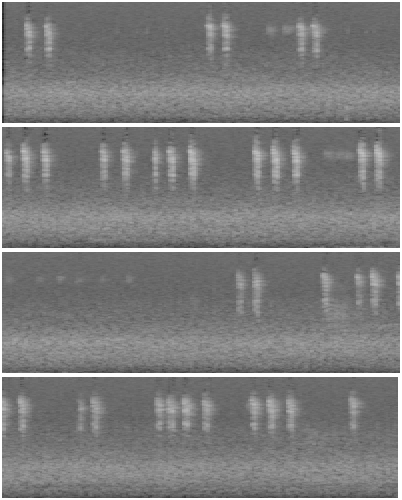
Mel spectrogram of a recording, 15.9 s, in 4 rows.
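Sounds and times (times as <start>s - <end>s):
soft hiss of background noise: 0.0s - 15.8s
Eurasian wren calls: 0.1s - 0.6s, 2.0s - 3.4s, 4.0s - 9.4s, 10.2s - 15.6s.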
